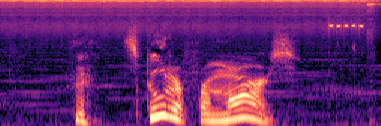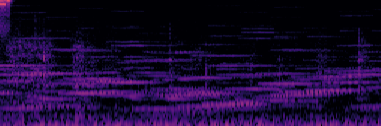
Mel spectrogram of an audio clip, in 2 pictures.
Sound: technology buzzing; laughs

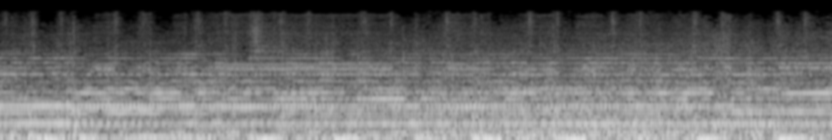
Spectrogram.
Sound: car horns are stuck in traffic

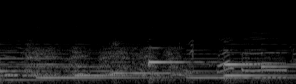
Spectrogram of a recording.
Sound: dog panting; laughs

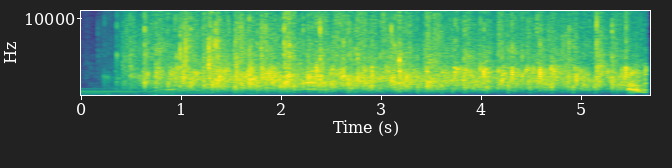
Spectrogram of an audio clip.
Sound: applause

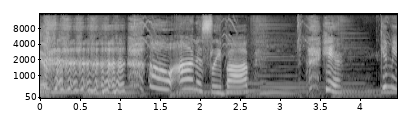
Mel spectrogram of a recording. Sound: chuckling

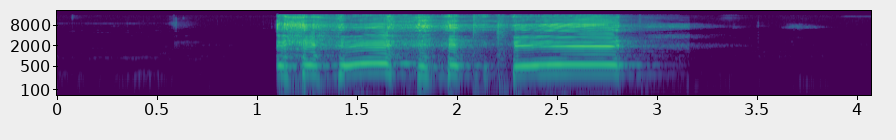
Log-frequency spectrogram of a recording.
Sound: laughing

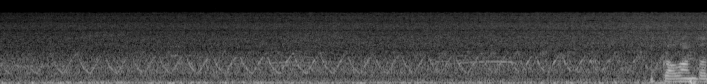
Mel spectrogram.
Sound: ambulance siren

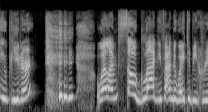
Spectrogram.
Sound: laughs

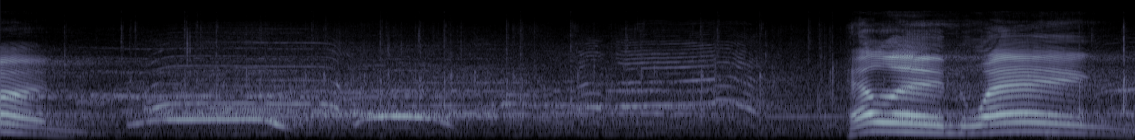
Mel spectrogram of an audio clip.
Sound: audience cheering

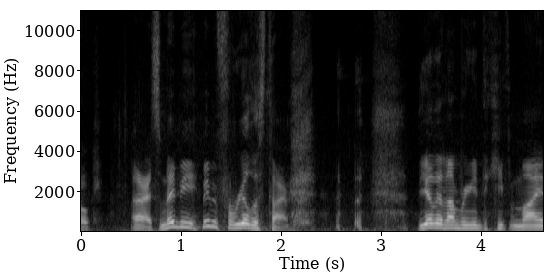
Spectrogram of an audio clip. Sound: snickers

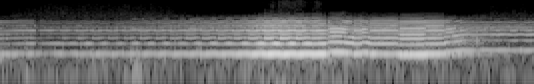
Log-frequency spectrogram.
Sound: none

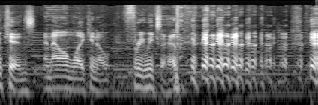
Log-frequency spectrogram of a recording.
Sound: laugh

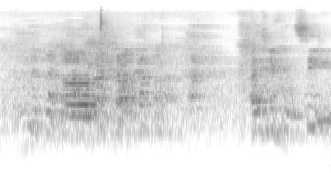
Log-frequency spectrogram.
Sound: audience laughs

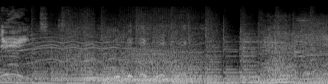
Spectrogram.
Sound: giggling

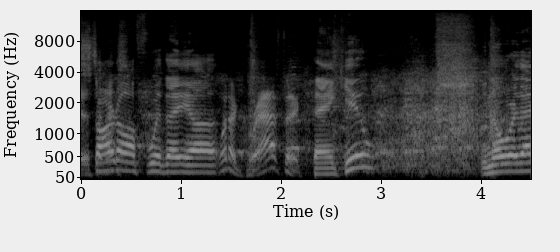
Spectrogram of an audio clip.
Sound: cheers and applause

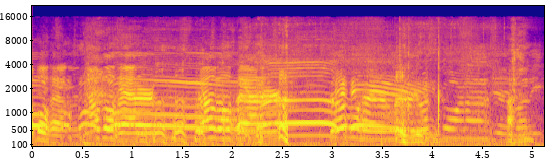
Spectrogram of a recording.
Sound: cheering

